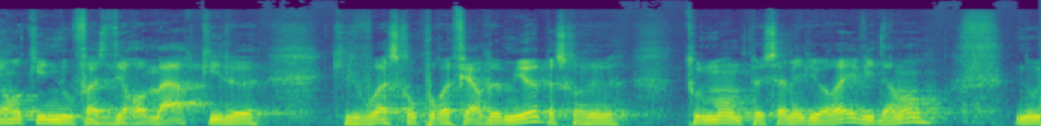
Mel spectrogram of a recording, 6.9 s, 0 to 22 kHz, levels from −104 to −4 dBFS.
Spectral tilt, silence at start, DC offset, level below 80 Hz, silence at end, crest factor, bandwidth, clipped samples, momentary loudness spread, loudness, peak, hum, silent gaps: -6 dB/octave; 0 s; under 0.1%; -40 dBFS; 0 s; 14 dB; 17.5 kHz; under 0.1%; 12 LU; -15 LUFS; 0 dBFS; none; none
